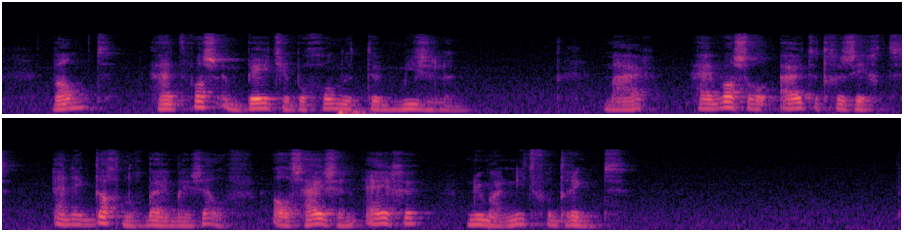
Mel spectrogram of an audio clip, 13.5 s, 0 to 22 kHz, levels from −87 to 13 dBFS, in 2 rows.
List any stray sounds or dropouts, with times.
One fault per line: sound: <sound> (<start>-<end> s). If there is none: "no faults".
no faults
